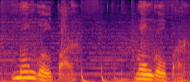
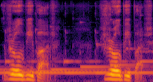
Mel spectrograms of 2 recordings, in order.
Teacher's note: there is a little bit of rolling of the R's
